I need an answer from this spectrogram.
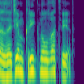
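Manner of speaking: usual speaking voice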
